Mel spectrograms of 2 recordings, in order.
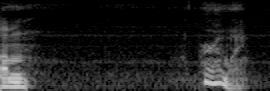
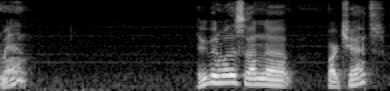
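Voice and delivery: normal talking voice

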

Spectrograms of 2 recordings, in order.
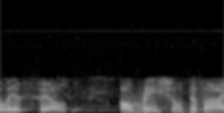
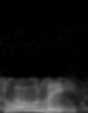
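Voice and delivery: higher, stretched-out demand; slowly; 5 semitones higher than usual. Shown as a demonstration. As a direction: draw the word out to demonstrate. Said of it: "I said say it slowly".

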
